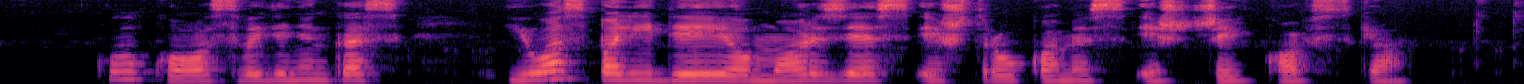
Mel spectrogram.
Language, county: Lithuanian, Utena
